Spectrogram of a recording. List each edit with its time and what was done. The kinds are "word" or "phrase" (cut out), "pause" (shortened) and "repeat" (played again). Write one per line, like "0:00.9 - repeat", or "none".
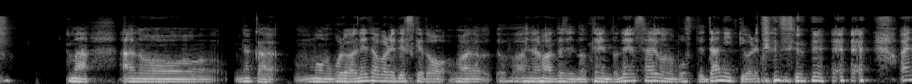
0:02.3 - pause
